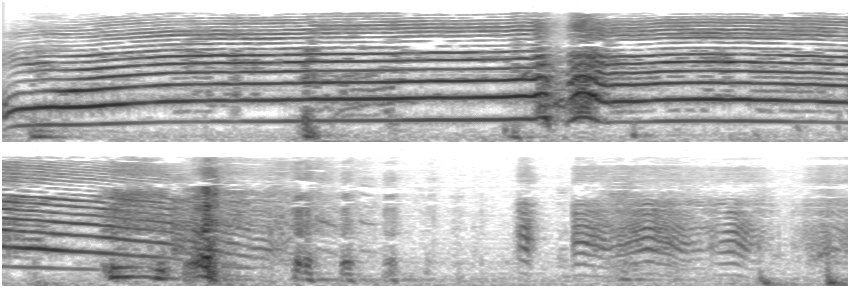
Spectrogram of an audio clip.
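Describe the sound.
A voice imitates a child crying: one long, loud, wavering wail, then breaks into choppy sobs and whimpers that fade toward the end.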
